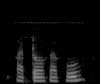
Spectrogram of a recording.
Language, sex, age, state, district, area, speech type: Assamese, female, 60+, Assam, Morigaon, rural, spontaneous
